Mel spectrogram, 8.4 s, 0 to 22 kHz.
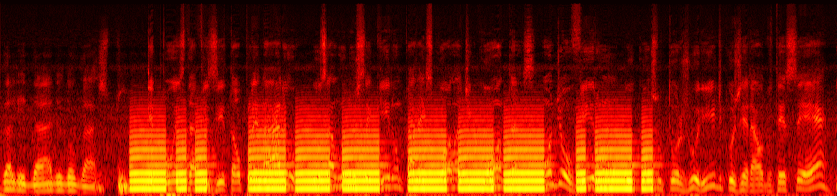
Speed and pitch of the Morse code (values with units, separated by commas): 11 wpm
